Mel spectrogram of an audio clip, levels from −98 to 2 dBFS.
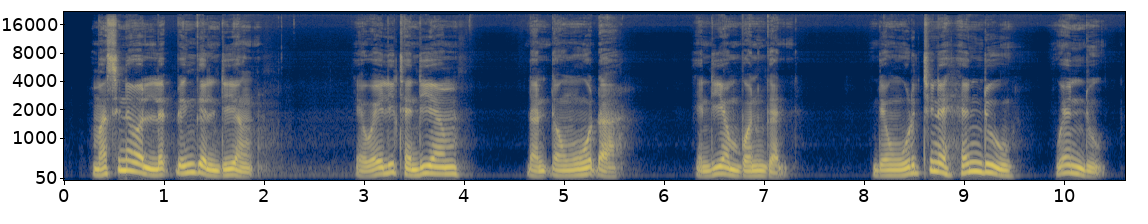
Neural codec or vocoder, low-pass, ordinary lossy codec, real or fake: none; none; none; real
